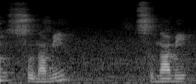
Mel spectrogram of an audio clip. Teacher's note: so it's not really s it's not su sound it's t su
